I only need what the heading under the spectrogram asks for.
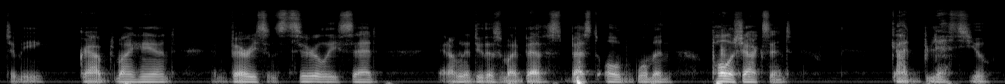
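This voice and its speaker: A man from Nebraska hosts a solo podcast, talking wryly and with self-deprecation. His voice is heavily gravelly and full of fry, and it sounds strained as he recovers from being poisoned. His pitch sits in an ordinary middle range. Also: darkish tone. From Nebraska, USA. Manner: wry, self-deprecating, talks about his own voice. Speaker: podcast host.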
